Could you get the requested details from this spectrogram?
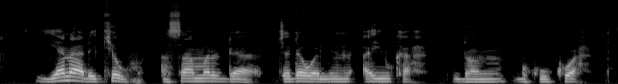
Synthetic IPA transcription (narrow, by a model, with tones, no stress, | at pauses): jɐ˦naː˨da˨kʲʰa˦˨wʔa˨saː˦mɐ˦rda˨d͡ʒɐ˦dɐ˦wɐ˨lɪ˦ŋʔa˦jːʊ˦kʰaː˨ | dɔ˦mbʊ˨kʷuː˨kʷʰʊ˦waː˨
